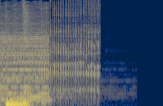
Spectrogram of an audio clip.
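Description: Upbeat children's song music with a strong beat ends about three-quarters of a second in. A brief noisier sound follows and cuts off suddenly to silence about halfway through.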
